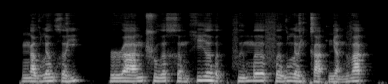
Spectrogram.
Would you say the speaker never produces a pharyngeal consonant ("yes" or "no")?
yes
